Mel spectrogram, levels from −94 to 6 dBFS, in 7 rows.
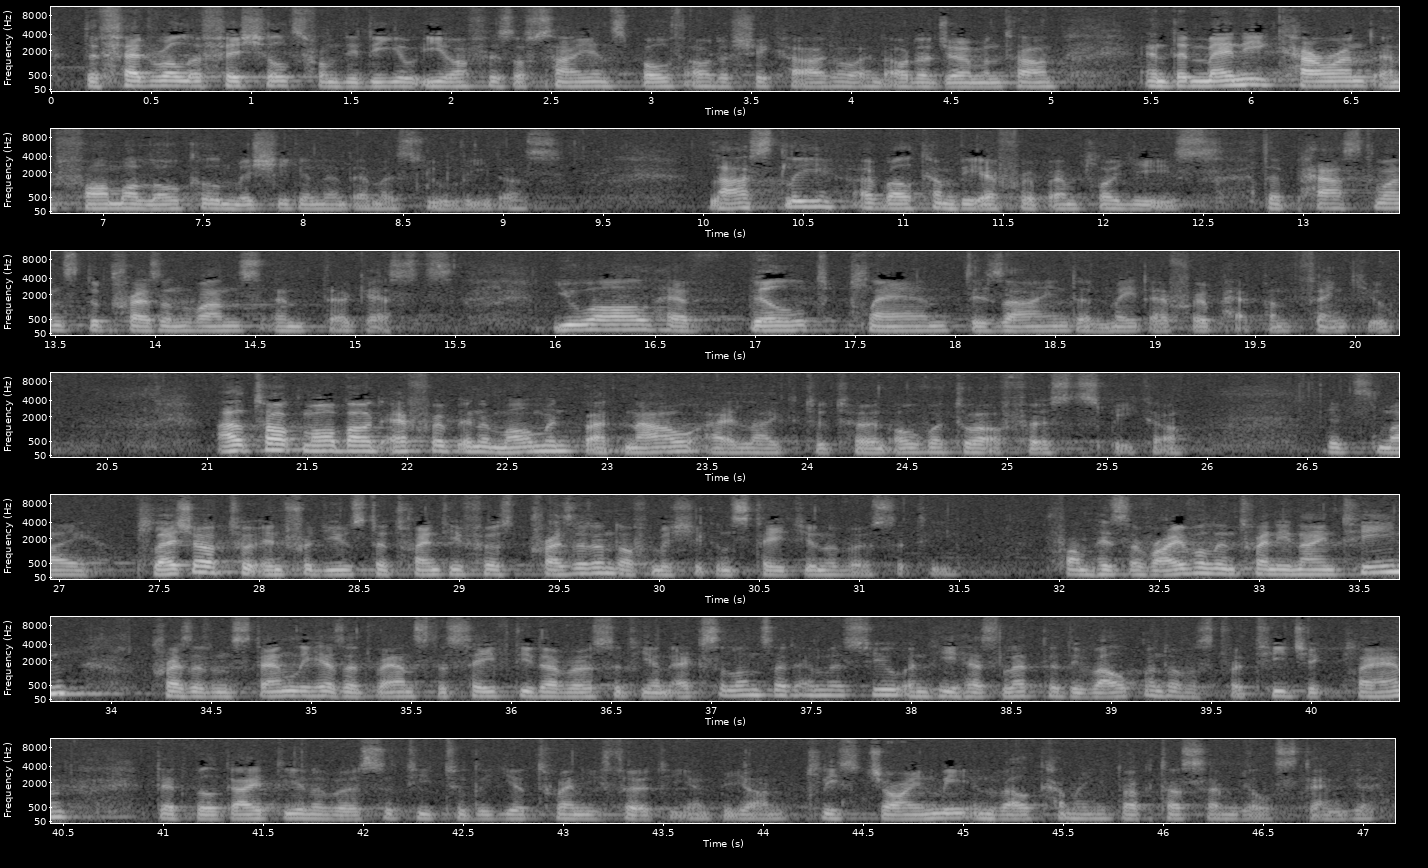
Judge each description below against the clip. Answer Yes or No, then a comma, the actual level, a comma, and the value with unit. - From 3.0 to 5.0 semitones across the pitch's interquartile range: No, narrow, 2.5 semitones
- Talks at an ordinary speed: Yes, average, 165 wpm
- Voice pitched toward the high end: No, low, 130 Hz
